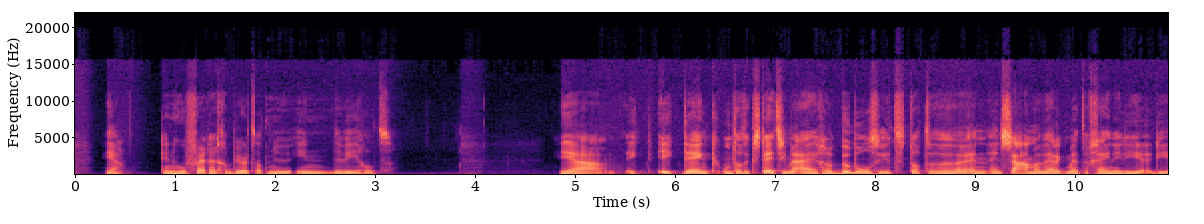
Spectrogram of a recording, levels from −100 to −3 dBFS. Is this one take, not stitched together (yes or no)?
yes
